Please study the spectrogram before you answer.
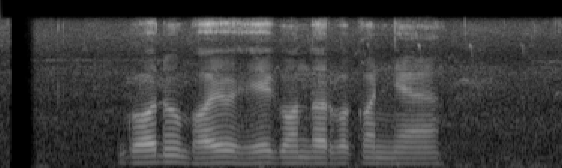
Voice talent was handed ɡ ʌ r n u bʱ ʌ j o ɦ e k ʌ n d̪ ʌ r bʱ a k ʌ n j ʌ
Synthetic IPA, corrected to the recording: ɡ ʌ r n u bʱ ʌ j o ɦ e ɡ ʌ n d̪ ʌ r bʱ ʌ k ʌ n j a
